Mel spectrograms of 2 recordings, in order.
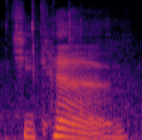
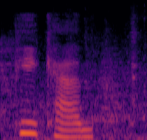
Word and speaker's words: pecan: Two correct ways. First common way to say this word is pecan. Hmm? It has vowel I, like pig, in Right. the first syllable. Pecan. Pecan. Pecan. The stress is on the second syllable, con.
